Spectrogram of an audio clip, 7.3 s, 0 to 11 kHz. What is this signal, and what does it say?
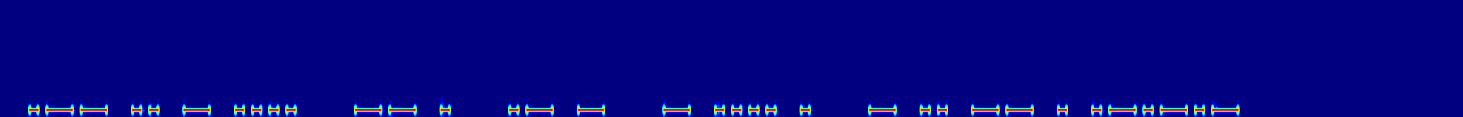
Morse code, heard as a keyed tone, about 28 wpm, 700 Hz. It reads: WITH ME AT THE TIME.
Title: Sentences from Top 1000 Words - Review Part 4 - 28wpm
